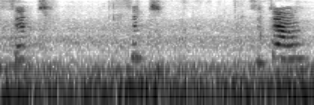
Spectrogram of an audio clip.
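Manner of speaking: high firm command; firm dog command. Real, not acted. Telling Cooper the dog to sit, high firm command. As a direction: tell the dog to sit down firmly.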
